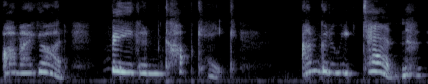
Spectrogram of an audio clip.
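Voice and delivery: high, loud giddy squeal over a cupcake; excited gushing. Retold or imitated. Vegan vlogger gushing over a vegan cupcake, giddy squeal. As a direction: gush like a kid spotting a treat. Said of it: "because I'm like".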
